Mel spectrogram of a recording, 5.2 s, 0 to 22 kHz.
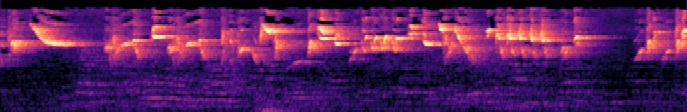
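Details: Goldfinch of the campero type, recorded in 2017, pouring out a bright, jumbled twitter of quick rising and falling notes and short buzzes, ending in a brief pause before resuming.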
